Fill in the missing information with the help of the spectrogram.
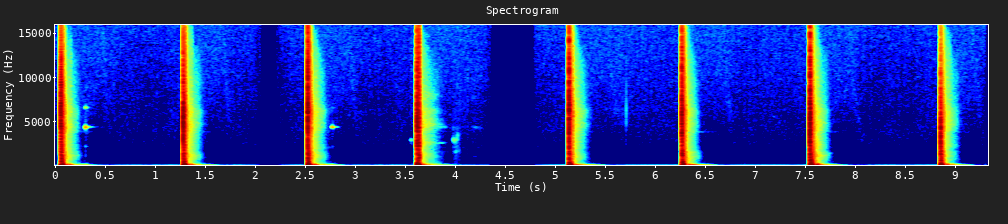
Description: ball kick and ball touch

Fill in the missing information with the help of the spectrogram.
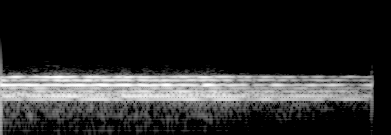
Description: futuristic alien, arpeggio

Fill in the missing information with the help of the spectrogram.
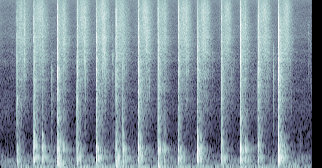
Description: boy and dragon walking

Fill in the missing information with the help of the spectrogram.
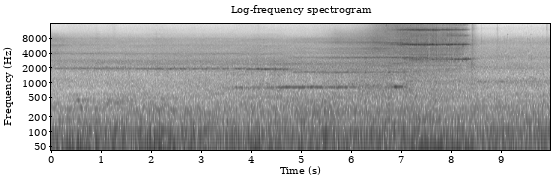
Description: subway train in motion, air rush

